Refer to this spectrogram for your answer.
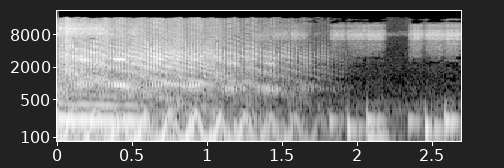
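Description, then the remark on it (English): A bee buzzes loudly, its drone wavering up and down in pitch as if circling, then fading into softer, broken bursts of buzzing. “Perhaps I'll be a buzzing bee who guards the hive.”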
